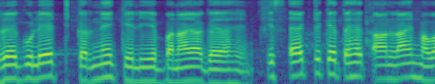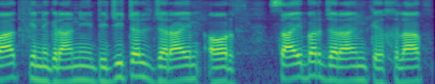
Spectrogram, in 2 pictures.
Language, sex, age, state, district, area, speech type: Urdu, male, 18-30, Uttar Pradesh, Saharanpur, urban, spontaneous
